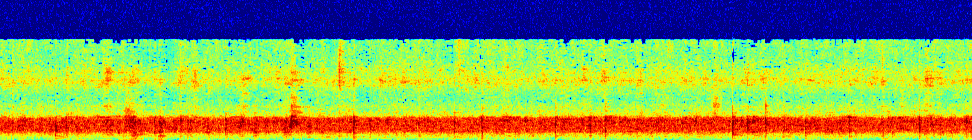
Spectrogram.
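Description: Rain falling steadily on tile roofs and a wet paved lane: an even hiss with faint, scattered drop ticks.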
